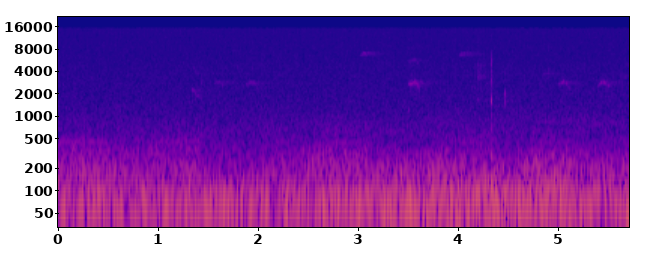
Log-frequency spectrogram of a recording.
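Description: Small birds chirping in short, high calls, several scattered from about a second and a half in, over a steady low rumble.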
